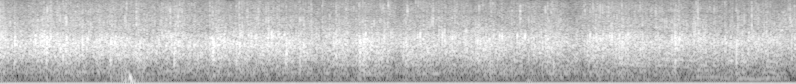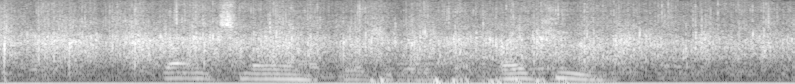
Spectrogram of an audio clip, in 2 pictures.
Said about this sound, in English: Give the Lord a hand clap of praise as Brother Keller comes to preach the word of the Lord.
